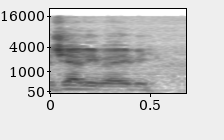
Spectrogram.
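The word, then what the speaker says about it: Djelibeybi: And the kingdom is spelled DJELI-BEY-BI. Right? – Yeah. – You look at it when you're reading it, it's like, it's an Egyptian name, fine. But you know when you try and pronounce things out loud? – Yeah. – It's the Jelly Baby.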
